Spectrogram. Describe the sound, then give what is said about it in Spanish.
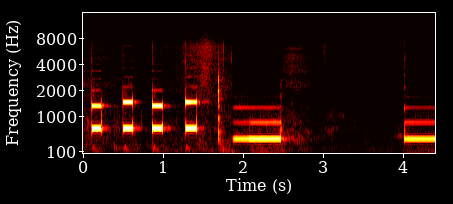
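Four quick, evenly spaced keypad tones beep out a phone number as someone calls a boy to come back, followed by a longer steady tone, a pause, and another sustained tone starting up. “¿Para qué estoy llamando al nene para que vuelva?”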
